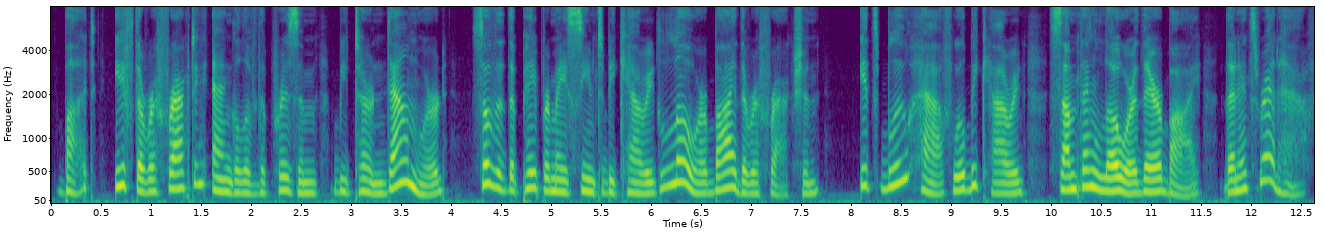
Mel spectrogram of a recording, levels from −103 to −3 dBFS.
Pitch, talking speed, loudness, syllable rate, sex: 195 Hz, 175 wpm, -20 LUFS, 4.8 syllables/s, female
